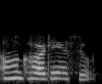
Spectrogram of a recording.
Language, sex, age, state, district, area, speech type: Assamese, female, 18-30, Assam, Charaideo, urban, conversation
